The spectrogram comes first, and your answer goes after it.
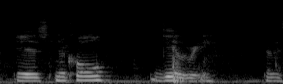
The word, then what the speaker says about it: Gillery: The last victim of the Jeff Savis 8 is Nicole Gillery. Did I say it right? Gillery.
